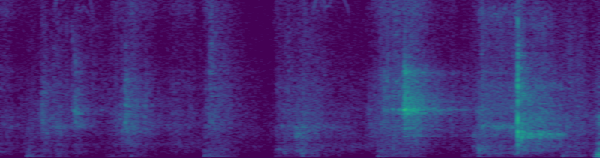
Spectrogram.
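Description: Footsteps walking along a hard corridor floor, with light knocks and a rattle from an aluminium step ladder being carried.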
